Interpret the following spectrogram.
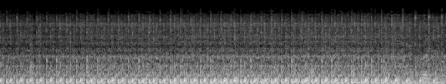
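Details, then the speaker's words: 2001 Yamaha V-Star 1100 Classic Silverado, about 6,000 miles, still cold: uneven loping V-twin idle about three beats per second with sharp pops; owner suspects lean running or choke issue. "Maybe she's running too lean. That's why she's popping."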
